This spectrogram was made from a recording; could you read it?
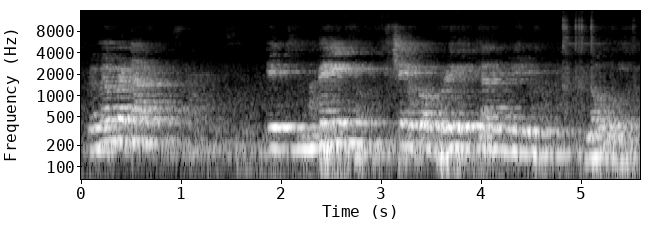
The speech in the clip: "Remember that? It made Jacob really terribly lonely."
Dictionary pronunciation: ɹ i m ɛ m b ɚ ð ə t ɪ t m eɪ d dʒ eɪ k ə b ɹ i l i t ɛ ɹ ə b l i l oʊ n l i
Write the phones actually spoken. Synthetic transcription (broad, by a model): ɹ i m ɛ m b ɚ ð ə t ɪ t m eɪ d tʃ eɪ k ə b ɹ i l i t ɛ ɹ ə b i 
